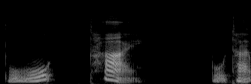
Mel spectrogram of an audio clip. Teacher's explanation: Two falling tones together make the first one going up.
